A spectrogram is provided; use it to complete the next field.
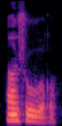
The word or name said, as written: un jour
